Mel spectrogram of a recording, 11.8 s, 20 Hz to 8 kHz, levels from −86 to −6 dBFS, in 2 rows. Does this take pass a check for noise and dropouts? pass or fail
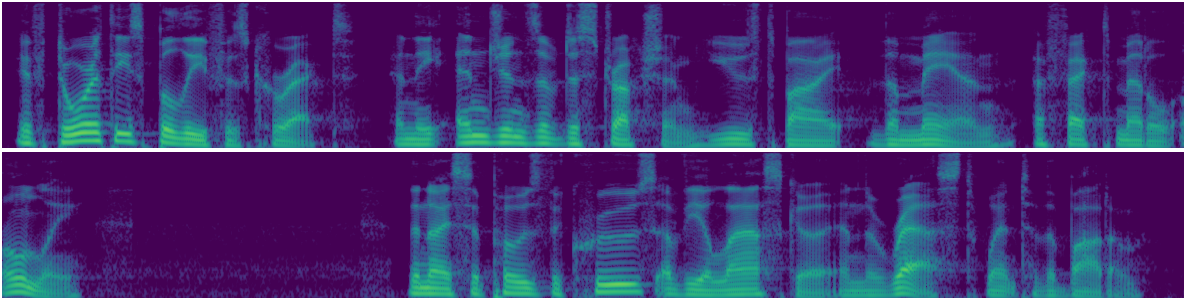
pass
